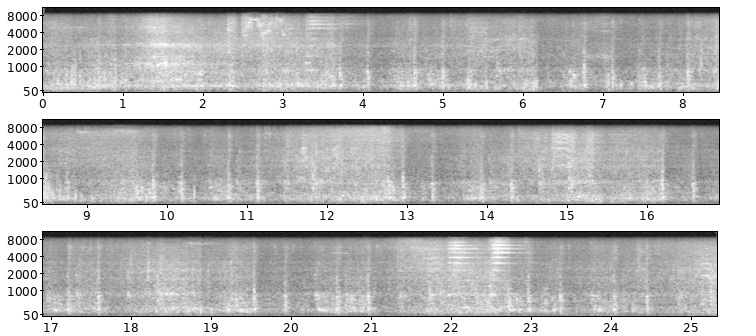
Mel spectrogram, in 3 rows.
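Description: An East Midlands Trains InterCity 125 High Speed Train rolling slowly past along a platform: the Class 43 diesel power car passes first, then the Mark 3 coaches, their wheels clicking over rail joints. Two short, high wheel squeals near the end.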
